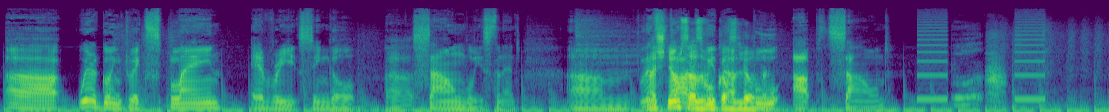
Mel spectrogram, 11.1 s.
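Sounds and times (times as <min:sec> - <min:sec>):
speech: 0:00.1 - 0:09.3
flight simulator crash warning beep: 0:09.2 - 0:10.5.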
